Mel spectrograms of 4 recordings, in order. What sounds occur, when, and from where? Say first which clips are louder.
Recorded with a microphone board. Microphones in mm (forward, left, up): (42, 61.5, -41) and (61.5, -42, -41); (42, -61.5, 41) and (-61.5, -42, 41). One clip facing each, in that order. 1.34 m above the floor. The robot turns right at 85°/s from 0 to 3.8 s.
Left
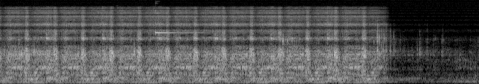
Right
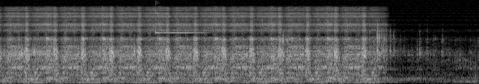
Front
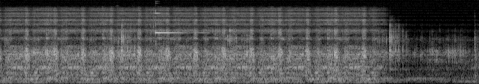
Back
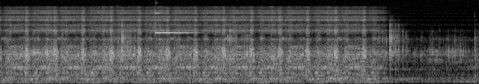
1.5 s a bicycle bell: left 2 dB, even; 15° left; by 2.1 s 65° left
